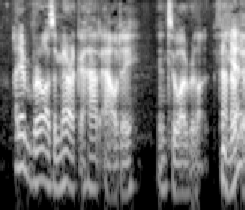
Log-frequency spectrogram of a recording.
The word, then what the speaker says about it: Aldi: But it gets pronounced oldie there.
